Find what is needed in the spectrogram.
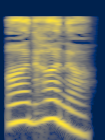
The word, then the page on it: ಆಧಾನ: ādhāna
